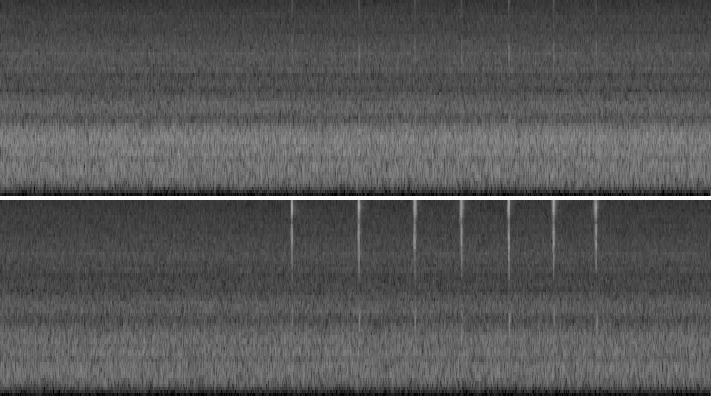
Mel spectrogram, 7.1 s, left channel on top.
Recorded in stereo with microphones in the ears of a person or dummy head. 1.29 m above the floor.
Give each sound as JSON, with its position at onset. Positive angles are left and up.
{"t": 2.9, "sound": "ticking", "side_deg": -70}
